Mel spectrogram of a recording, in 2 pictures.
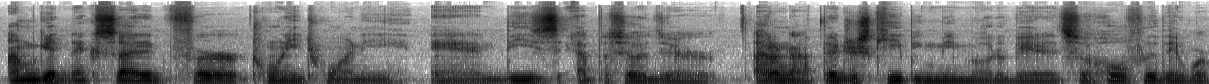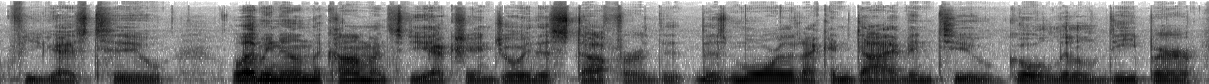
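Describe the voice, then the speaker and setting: Finance host, male, low and husky, earnest casual explainer. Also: steady tone, quick pace, few pauses, darkish tone. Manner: earnest, conversational, repeats words when rephrasing. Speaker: personal finance channel host. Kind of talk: casual explainer walking through a spreadsheet.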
